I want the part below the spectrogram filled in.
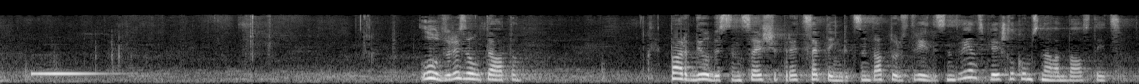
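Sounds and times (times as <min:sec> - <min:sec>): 
electronic bell signal in a parliament chamber calling a vote: 0:00.3 - 0:01.2
speech: 0:04.2 - 0:05.3, 0:06.7 - 0:11.3.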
